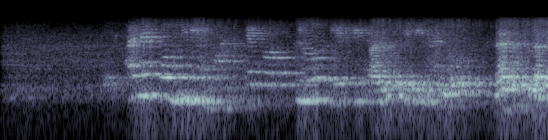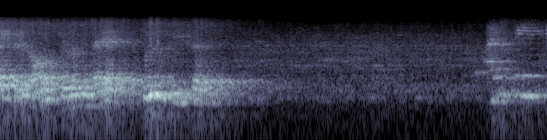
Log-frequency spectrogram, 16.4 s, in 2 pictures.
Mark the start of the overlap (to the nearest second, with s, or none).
6 s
